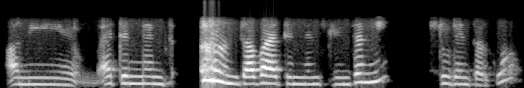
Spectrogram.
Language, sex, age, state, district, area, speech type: Nepali, female, 30-45, West Bengal, Darjeeling, rural, conversation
